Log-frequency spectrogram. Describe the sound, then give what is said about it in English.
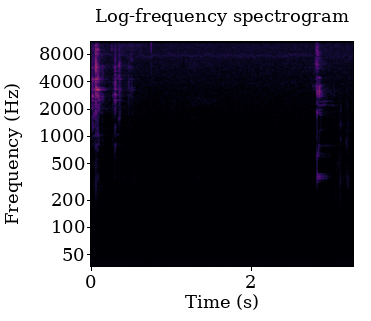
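A glass of water being picked up: a couple of soft, bright clinks at the start, a long quiet stretch with a faint hum, then another brief clink and clatter. No one speaks. “So excuse me, let me grab a little bit of water.”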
